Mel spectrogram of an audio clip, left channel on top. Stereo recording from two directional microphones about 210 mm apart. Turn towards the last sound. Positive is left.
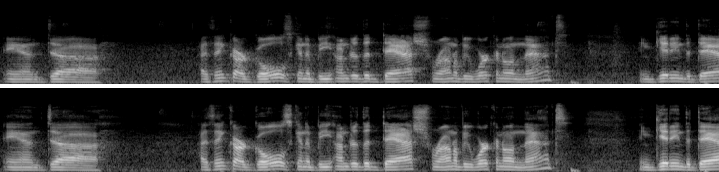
turn(degrees=-25)  # may be behind; listen again after turning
